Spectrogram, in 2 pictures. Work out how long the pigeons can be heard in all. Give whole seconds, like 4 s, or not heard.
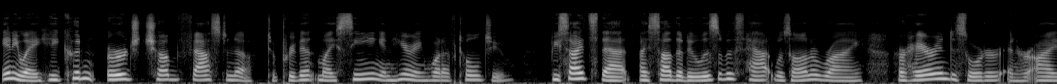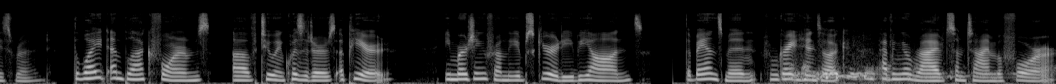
3 s.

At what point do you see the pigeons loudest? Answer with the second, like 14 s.
19 s.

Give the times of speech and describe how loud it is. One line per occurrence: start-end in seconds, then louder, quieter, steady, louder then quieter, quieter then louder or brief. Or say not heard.
0.0-21.0 steady.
